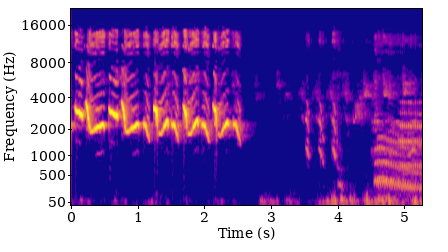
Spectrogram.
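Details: Chinese hwamei singing: five loud whistled phrases, each a sharp upward slur falling into a wavering downward note, repeated about twice a second, then a pause with faint chips and a low nasal harmonic tone near the end.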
